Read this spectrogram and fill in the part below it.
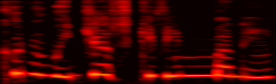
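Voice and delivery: tiny, very high, small little voice. Peaches asks Morris whether they could just give money; small little voice. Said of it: "It was a little voice".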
